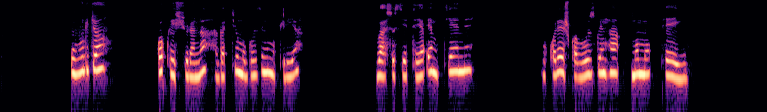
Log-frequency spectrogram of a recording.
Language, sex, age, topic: Kinyarwanda, female, 25-35, finance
